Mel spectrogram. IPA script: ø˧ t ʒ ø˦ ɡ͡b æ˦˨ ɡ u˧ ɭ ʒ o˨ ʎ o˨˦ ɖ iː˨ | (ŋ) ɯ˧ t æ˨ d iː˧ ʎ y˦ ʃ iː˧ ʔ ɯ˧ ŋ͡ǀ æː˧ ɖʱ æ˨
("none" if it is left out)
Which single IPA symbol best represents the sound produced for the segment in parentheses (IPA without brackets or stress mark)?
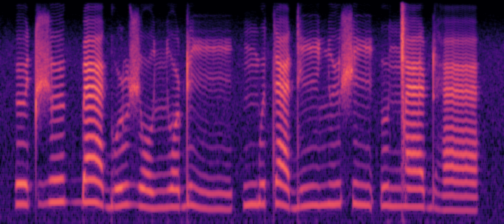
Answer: ŋ͡m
